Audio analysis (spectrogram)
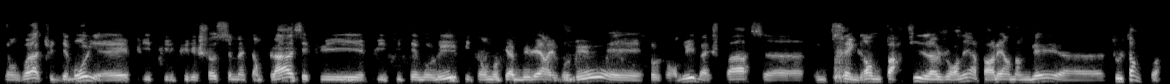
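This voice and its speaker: A middle-aged man with a southern French accent talks in a halting, repetitive way, full of fillers. His voice is a little husky. The recording is dry and slightly dull. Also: mid-range voice, no room sound. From southern France. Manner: halting, many fillers and repeated words. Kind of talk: casual interview talk. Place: living in the United States.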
